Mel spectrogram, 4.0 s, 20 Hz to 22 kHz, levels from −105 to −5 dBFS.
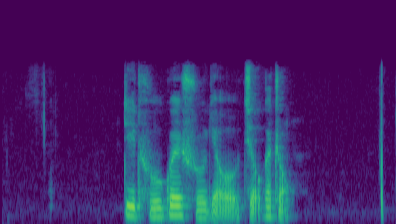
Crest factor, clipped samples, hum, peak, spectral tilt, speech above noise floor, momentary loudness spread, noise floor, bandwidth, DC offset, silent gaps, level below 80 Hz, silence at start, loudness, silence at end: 20 dB; under 0.1%; none; -16 dBFS; -5 dB/octave; 51 dB; 10 LU; -85 dBFS; 8 kHz; under 0.1%; none; -70 dBFS; 1.25 s; -34 LUFS; 0.15 s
